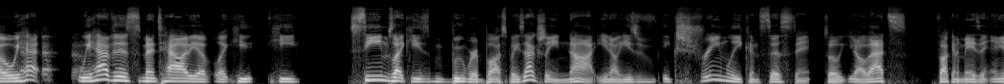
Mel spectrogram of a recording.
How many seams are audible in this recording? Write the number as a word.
one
